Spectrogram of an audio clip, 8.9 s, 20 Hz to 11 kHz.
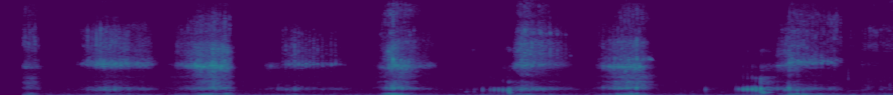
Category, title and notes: Sound effects > Human sounds and actions
#0:02 snore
